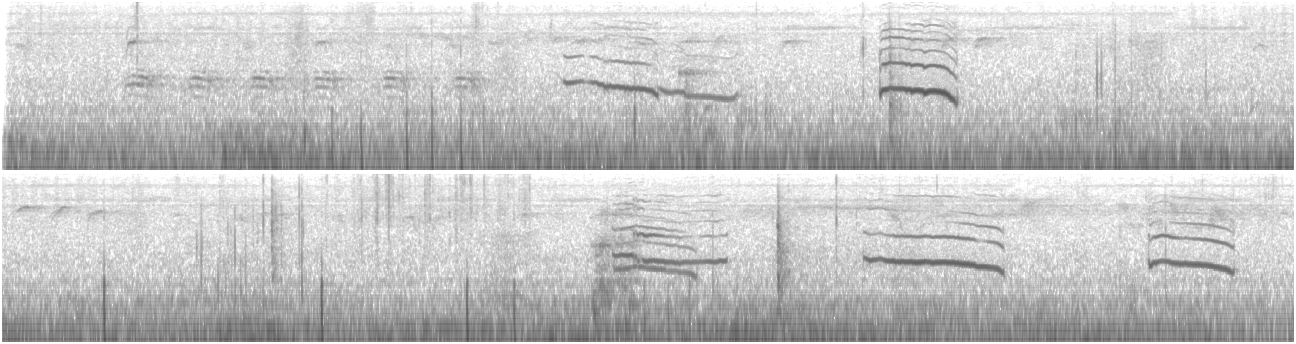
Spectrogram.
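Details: Lost kittens, a trio of strays, playing with people outdoors after rain: a series of short, falling, tonal meows, some paired, scattered through the clip over a steady low outdoor rumble.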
